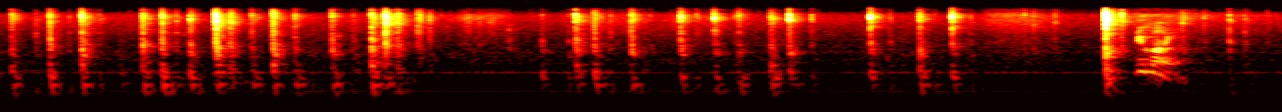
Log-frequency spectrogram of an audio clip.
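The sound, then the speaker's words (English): Typing a command on a computer keyboard: many quick, irregular keystrokes tapping steadily, with a louder burst of key clatter near the end. “I'm going to type that in right now.”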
